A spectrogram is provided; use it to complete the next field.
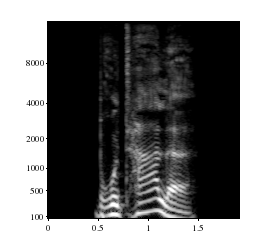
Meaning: inflection of brutal: 1. strong/mixed nominative/accusative feminine singular 2. strong nominative/accusative plural 3. weak nominative all-gender singular 4. weak accusative feminine/neuter singular
- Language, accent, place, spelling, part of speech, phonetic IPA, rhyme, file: German, Germany, Berlin, brutale, adjective, [bʁuˈtaːlə], -aːlə, De-brutale.ogg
